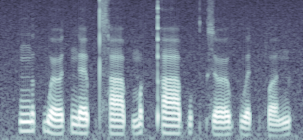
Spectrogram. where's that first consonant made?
velum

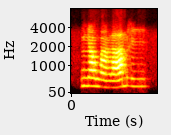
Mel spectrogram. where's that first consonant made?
palate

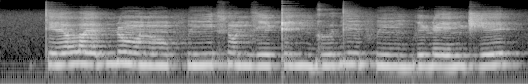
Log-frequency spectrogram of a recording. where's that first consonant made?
tongue tip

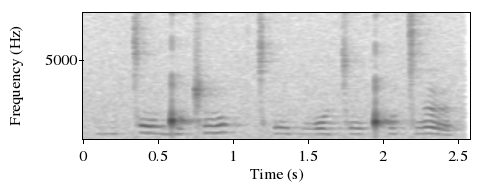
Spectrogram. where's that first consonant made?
throat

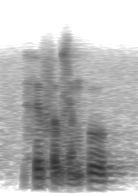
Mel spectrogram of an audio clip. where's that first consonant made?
throat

